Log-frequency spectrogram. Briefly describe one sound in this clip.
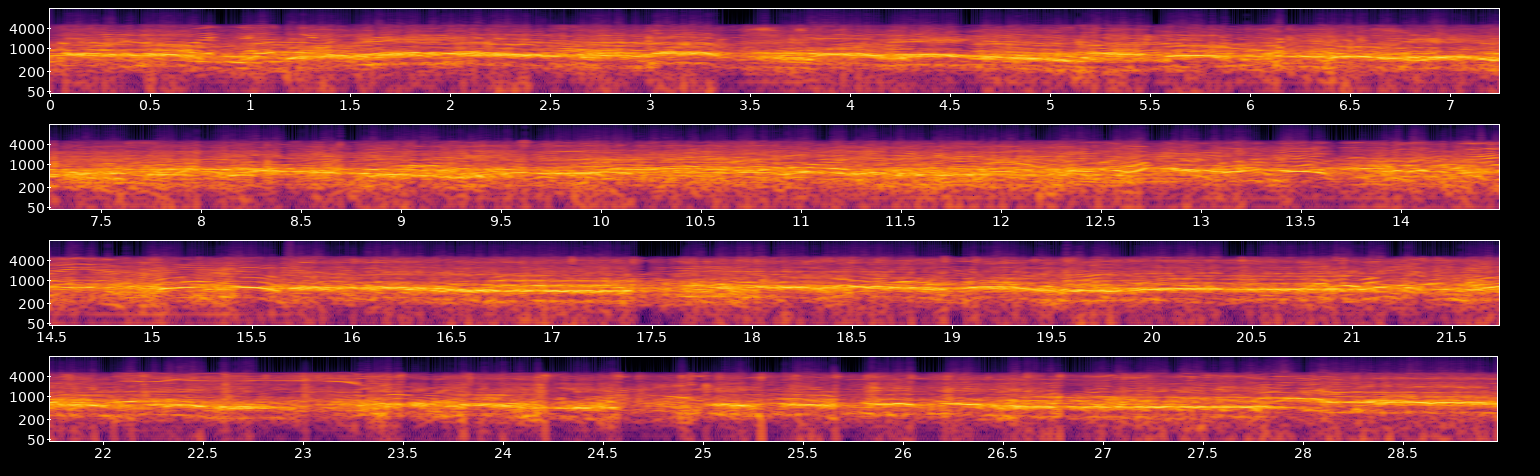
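A large crowd of young men and women sings and chants loudly outdoors.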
